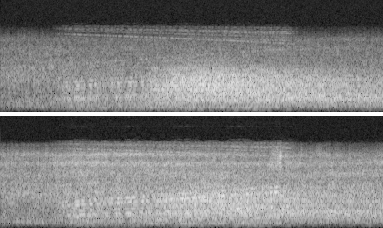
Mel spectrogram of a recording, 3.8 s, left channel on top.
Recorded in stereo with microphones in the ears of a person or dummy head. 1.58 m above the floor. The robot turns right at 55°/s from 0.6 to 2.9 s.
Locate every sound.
1.4 s an explosion: 70° left, 2.5 m; by 3.8 s 150° left, 2.5 m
